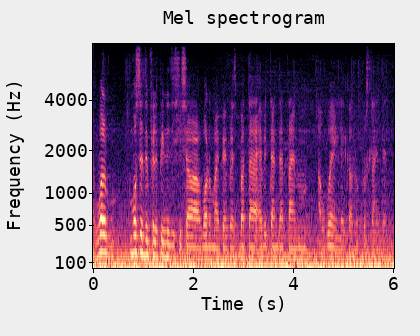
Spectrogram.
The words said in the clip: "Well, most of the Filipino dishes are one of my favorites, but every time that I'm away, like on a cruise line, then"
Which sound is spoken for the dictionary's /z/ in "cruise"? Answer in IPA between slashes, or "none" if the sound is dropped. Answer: /s/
